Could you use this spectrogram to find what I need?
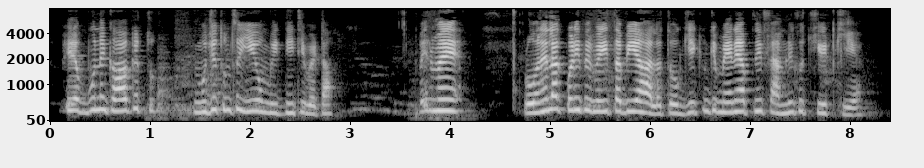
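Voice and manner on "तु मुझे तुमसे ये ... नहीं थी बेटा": normal talking voice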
